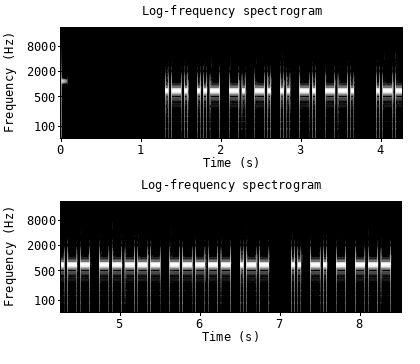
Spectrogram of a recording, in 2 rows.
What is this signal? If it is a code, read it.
Morse code, heard as a keyed tone, about 28 wpm, 700 Hz. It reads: RUNNING 100W INTO
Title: Common QSO Phrases Encore 30wpm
